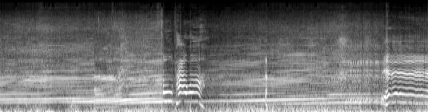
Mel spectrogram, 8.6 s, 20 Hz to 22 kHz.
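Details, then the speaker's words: Original Suzuki Street Magic 50cc moped at full throttle. The engine screams with a slowly climbing pitch while road speed barely builds, as if stuck in first gear. The owner suspects modified or wrong roller weights and variator. "It's like it's stuck in first gear. I think this has been modified or somebody's messed about with it because it shouldn't be screaming."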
